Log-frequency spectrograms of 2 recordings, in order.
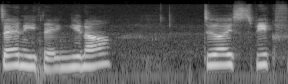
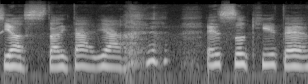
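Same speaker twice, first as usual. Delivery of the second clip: usual speaking voice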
